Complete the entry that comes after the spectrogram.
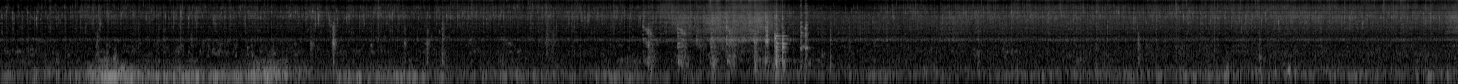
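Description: Flour-coated tofu cubes sizzling steadily as they deep-fry in oil in a wok. For a few seconds about halfway through, a spatula stirs them, scraping and clacking against the wok.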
